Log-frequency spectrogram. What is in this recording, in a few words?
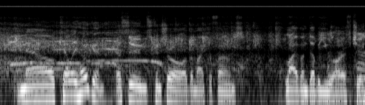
radio announcer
